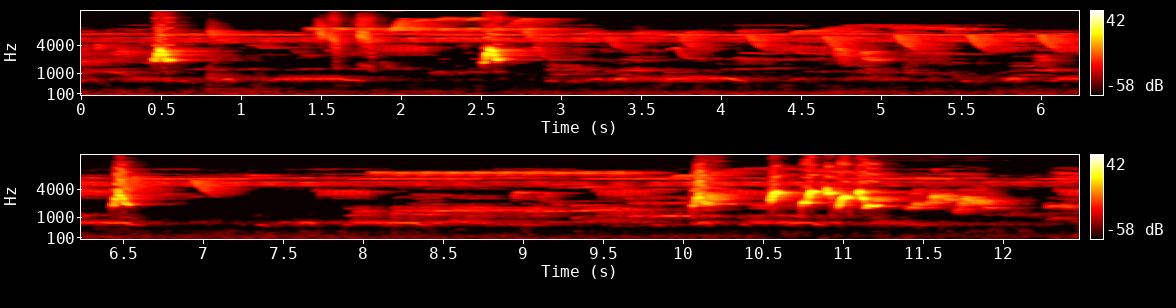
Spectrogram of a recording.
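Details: Red-whiskered bulbul song played to teach young birds: sharp whistled notes every two seconds or so, softer lower chattering between them, and a final tumbling flourish of quick bright notes.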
